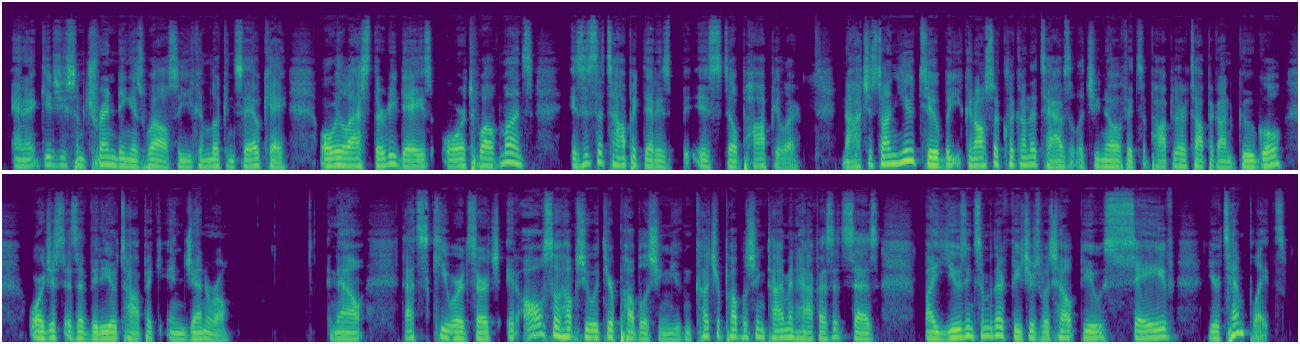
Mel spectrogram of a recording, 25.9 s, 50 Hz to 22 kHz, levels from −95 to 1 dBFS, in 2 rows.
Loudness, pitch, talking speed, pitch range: -25 LUFS, 120 Hz, 225 wpm, 110-135 Hz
